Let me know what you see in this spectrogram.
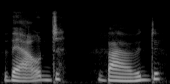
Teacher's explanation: английский звук «д» на конце точно такой же звонкий, как и в начальной позиции. У нас нет оглушения звуков на конце, то есть «д» должно прозвучать отчетливо.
